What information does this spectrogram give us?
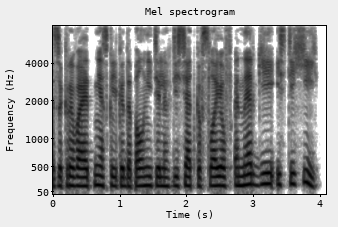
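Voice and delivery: usual speaking voice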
